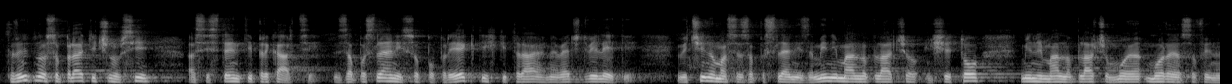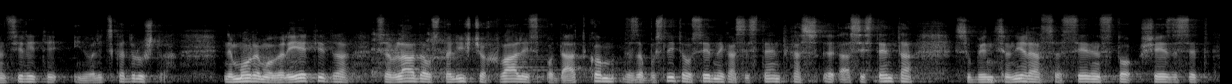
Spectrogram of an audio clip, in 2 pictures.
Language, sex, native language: Slovenian, male, Slovenian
